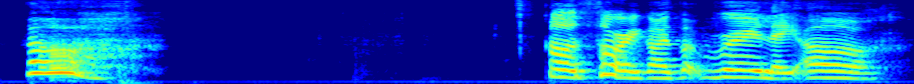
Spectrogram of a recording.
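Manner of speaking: choked up, crying, tearful speech. Telling listeners about their mom's test scare, crying while talking. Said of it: "I knew I was gonna freaking cry".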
